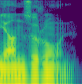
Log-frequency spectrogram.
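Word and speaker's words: ينظرون: You don't say "yanzurun" clearly, but you don't swallow it entirely either. Your tongue just kind of hovers preparing for that heavy "dha".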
